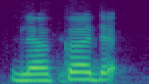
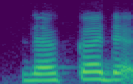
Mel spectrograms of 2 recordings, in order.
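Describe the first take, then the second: Both takes have the same delivery.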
